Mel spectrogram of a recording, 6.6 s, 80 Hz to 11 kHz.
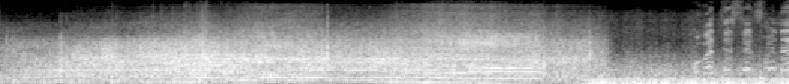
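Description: The engine of a Porsche 996 GT Club Sport drones loudly from inside the car while driving, with rising tones climbing through the revs before a gear change drops it into a lower rumble, and people talk over it.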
